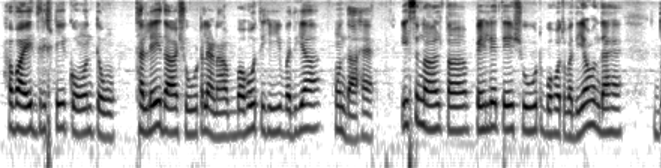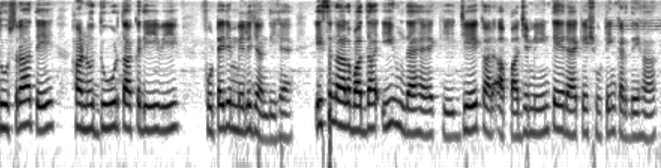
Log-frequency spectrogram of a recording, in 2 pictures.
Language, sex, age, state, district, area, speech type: Punjabi, female, 18-30, Punjab, Tarn Taran, urban, spontaneous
